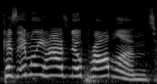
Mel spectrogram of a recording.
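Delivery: normal talking voice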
